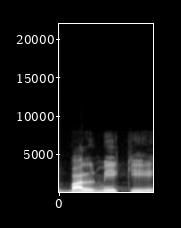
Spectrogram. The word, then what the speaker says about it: বাল্মীকি: বলবো বাগ্মিতা, আমরা বলি বাল্মীকি। এই যে এই ধরনের এই শব্দগুলোর সাথে যদি কখনো ম ফলা থাকে তাহলে ম ফলা দ্বিত্ব উচ্চারণ হয় না, ম ফলা সরাসরি উচ্চারণ হয়ে যায়।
